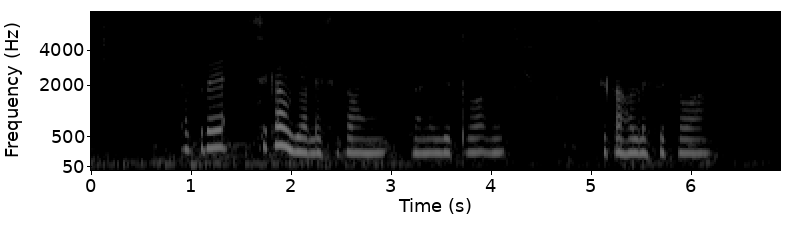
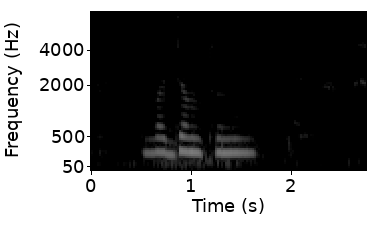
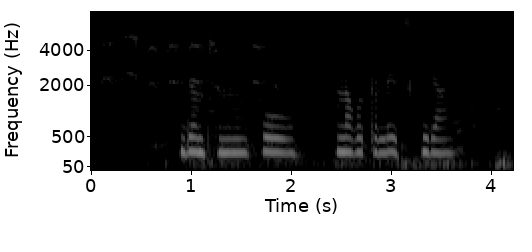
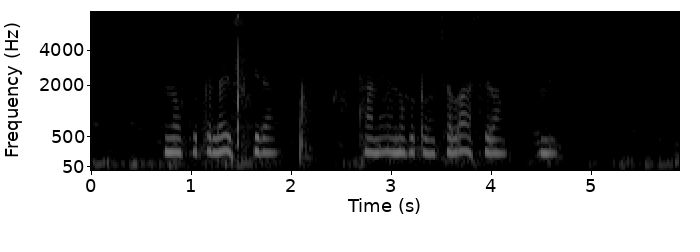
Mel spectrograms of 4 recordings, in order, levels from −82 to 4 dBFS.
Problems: background sounds at intervals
